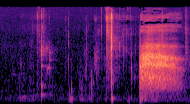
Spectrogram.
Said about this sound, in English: Let me just have a sip of this energy drink.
